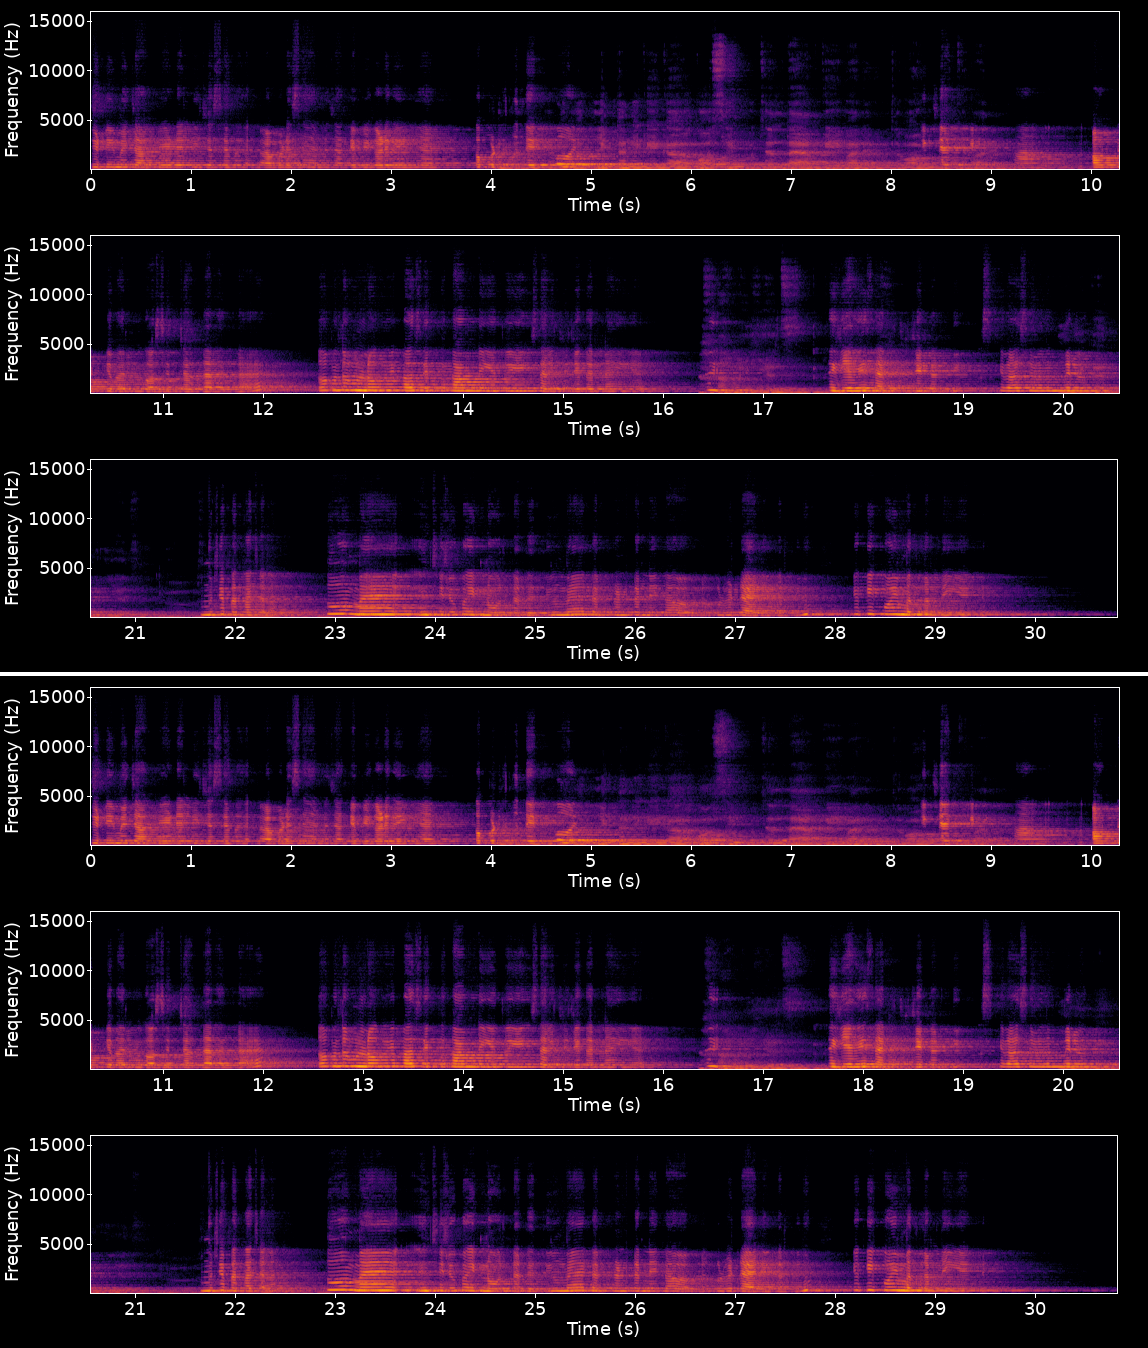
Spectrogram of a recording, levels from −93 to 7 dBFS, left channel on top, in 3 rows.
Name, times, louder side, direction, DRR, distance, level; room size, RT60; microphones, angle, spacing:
voice 1, 0.0-3.4 3.8-3.9 4.3-4.9 8.5-8.6 9.2-9.6 10.0-10.2 10.4-12.0 12.6-15.8 16.4-16.6 17.7-19.0 19.4-20.3 21.7-22.4 22.9-27.8 28.2-29.5, right 1 dB, 15° right, 2 dB, 1.8 m, -26 dB
voice 2, 4.1-9.1 16.3-17.3 17.7-17.8 19.9-21.0 21.3-22.3, equal, 85° left, 0 dB, 7.6 m, -37 dB
22.5 x 20.0 x 7.7 m, 2.3 s
head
